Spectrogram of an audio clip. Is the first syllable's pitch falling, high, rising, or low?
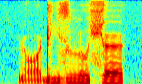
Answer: low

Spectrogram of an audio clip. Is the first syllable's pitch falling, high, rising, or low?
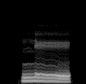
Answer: low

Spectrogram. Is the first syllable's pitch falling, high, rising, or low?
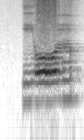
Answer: rising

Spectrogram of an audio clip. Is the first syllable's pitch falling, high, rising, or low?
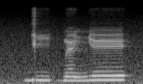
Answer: low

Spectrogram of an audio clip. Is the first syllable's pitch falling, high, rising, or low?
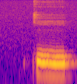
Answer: low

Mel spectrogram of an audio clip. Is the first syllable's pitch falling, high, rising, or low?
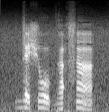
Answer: falling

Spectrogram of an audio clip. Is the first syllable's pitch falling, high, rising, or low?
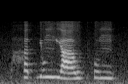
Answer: high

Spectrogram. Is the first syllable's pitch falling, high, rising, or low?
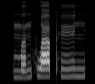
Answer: rising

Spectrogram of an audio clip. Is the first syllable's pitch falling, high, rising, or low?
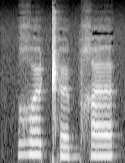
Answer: high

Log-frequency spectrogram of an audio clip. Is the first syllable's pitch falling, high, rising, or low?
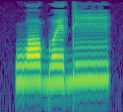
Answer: high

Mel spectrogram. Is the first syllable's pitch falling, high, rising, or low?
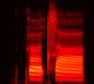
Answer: low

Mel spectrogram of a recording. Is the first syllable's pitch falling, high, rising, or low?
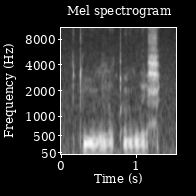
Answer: low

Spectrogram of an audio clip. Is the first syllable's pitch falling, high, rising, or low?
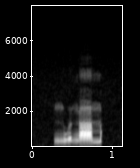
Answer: low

